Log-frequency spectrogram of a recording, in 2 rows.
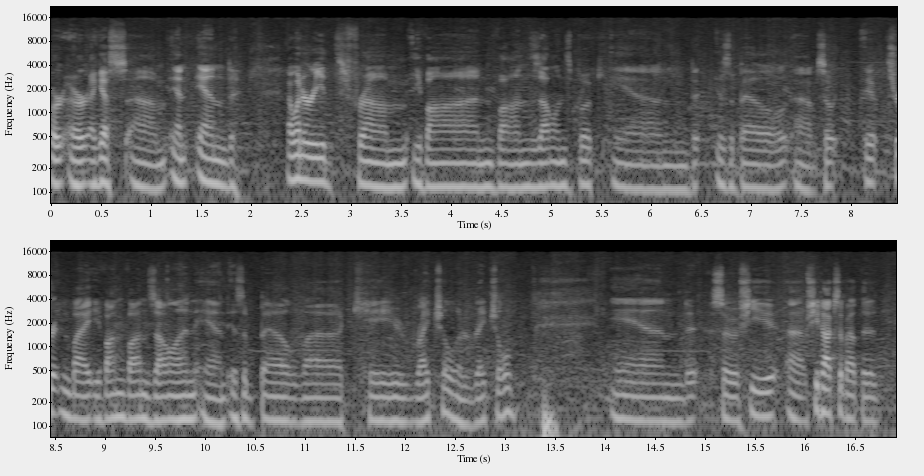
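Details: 49-year-old man diagnosed with cluttering, self-described syntactic subtype, using learned fluency techniques while speaking; cluttering.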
